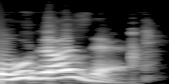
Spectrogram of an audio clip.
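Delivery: high, incredulous retold challenge; exasperated mock outrage; indignant disbelief. Retold confrontation with the other hunter.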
